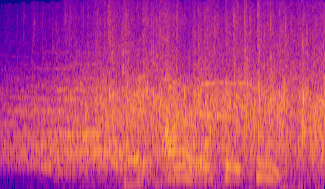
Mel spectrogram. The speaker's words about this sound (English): But even after playing in two Super Bowls, he had a problem believing that our cheering crowd was legit.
